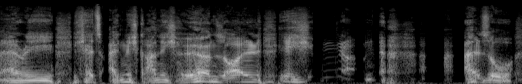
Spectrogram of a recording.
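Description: A man voicing a huge, gruff, anxious half-giant groundskeeper in an audiobook, rambling nervously and clipping his words. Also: low-pitched, sharp tone, no echo, clean studio sound, heavily acted. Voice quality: gravelly, husky. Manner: rambling, nervous, drops word endings. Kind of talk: audiobook character voice.

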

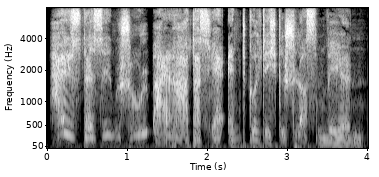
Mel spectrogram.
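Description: Gruff half-giant, husky rasp, slow rumbling delivery, dry close sound. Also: male voice, wildly swooping pitch, bright, forceful tone, no room sound, full character voice. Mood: worried. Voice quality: gravelly, husky. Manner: rambling, nervous, drops word endings. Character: huge gruff male half-giant groundskeeper, anxious. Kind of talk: audiobook character voice.

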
